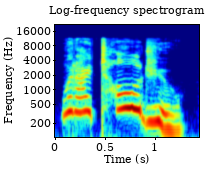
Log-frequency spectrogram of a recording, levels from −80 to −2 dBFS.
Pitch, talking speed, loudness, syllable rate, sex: 290 Hz, 165 wpm, -13 LUFS, 3.3 syllables/s, female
